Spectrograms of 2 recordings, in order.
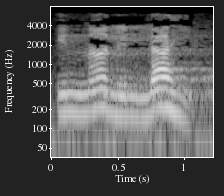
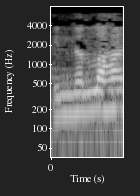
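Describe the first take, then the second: First: The phrase is pronounced as inna lillah. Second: The phrase is pronounced as in Allah. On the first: The speaker calls it right. "یہ سیکھے انا للہ" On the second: The speaker calls it wrong. "ان اللہ نہیں"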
